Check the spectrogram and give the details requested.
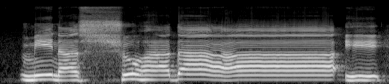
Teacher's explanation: এই দালের মধ্যে আমরা 4 আলিফ টান দিব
